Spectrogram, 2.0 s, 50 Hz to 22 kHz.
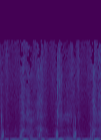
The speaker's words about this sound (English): let's get going. This is going to be my 4th run this week.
